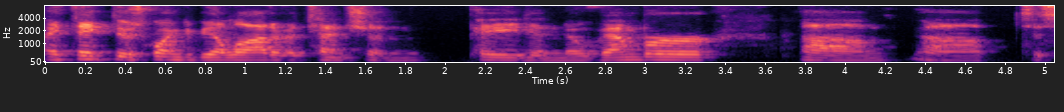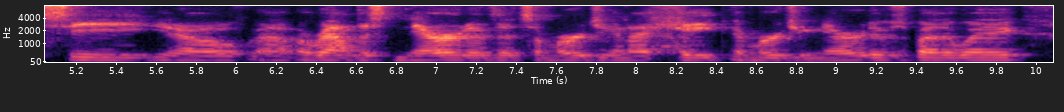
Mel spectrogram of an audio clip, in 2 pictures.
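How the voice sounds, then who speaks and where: Here a man talks at a fairly quick pace with a medium pitch. His intonation is monotone and flat. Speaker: journalist. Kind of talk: panel discussion. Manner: halting with fillers.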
